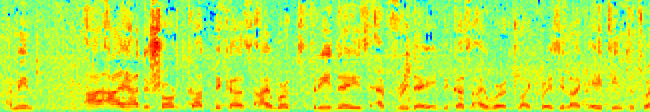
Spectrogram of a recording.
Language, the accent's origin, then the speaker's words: English; Beirut, Beirut Governorate, Lebanon; I come from a very poor country. It's called Lebanon.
